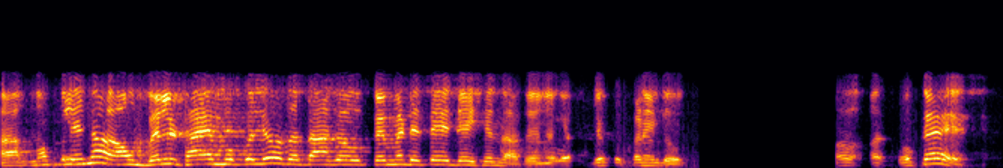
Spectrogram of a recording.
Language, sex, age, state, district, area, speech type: Sindhi, male, 60+, Madhya Pradesh, Katni, urban, conversation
